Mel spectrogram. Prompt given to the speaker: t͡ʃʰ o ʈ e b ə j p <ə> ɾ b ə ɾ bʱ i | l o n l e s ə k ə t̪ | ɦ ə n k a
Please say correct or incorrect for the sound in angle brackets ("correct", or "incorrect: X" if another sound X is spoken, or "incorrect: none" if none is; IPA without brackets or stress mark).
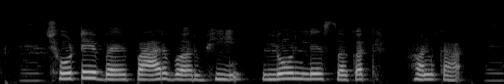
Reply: incorrect: a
